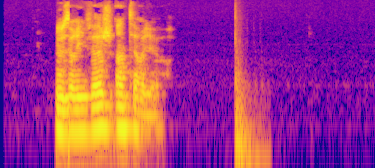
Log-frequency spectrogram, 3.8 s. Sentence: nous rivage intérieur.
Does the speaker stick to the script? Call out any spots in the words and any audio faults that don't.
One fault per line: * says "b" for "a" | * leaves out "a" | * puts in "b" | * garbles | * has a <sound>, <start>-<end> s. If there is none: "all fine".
* has a thud, 2.3-2.7 s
